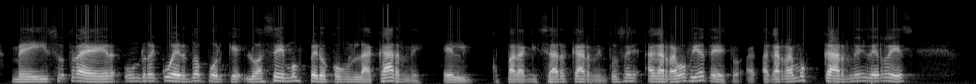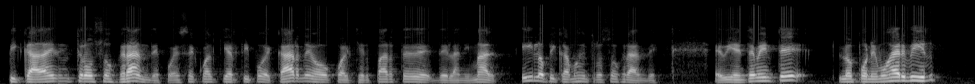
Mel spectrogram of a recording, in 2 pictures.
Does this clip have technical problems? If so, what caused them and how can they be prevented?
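Yes. The speech carries a block size mismatch (padded) throughout. Each 1024-sample read is only partly filled and zero-padded, producing a steady 43.1 Hz buzz and slowing playback to 0.999x at normal pitch. Matching the write and read block sizes between stages prevents it.

DAB burbling appears from 8.67 to 8.73 s as a brief patch of burbling. Weak reception let bit errors, on the order of a tenth of a percent, slip past error correction and corrupt the audio data across a handful of MP2 frames. Stronger reception, through better antenna placement, prevents it.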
